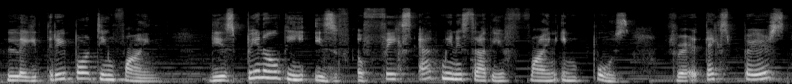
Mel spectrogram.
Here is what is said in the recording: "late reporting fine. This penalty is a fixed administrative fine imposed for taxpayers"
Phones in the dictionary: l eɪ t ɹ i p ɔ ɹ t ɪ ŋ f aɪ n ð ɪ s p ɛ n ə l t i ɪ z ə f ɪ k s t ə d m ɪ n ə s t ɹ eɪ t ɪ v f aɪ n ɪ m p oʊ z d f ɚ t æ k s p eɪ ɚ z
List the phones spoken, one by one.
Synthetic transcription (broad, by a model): l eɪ t ɹ i p ɔ ɹ t ɪ ŋ f aɪ n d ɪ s p ɛ n ə l t i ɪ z ə f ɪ k s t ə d m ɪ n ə s t ɹ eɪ t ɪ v f aɪ n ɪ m p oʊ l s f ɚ t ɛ k s p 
